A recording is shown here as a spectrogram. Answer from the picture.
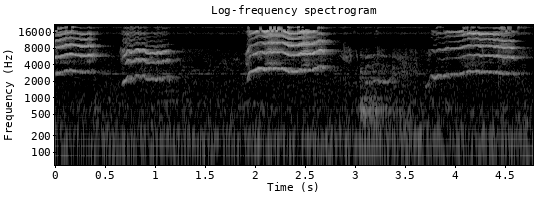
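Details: High, clear whistle-like monkey calls from naughty village monkeys, in four separate bursts about a second apart, each a steady or slightly rising tone with bright overtones, over quiet rural background noise.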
